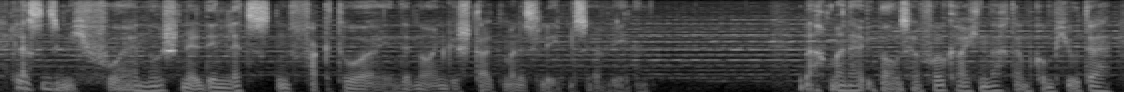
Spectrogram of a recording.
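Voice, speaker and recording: An actor playing a cold-blooded, philosophizing serial killer who narrates a radio crime drama in a deliberate, confiding, coolly pompous way. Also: male voice, sits low, gravelly. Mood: smug, sardonic. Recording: music under the voice.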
